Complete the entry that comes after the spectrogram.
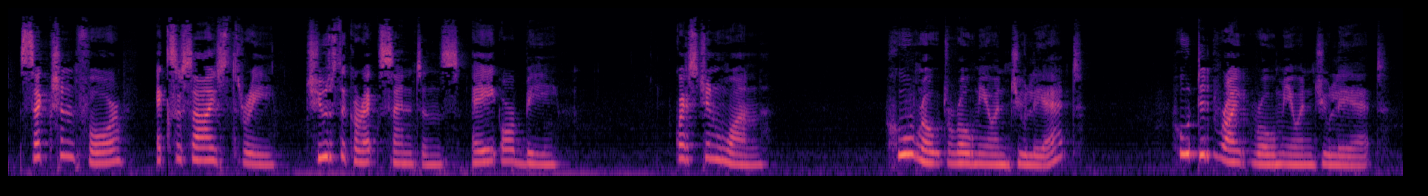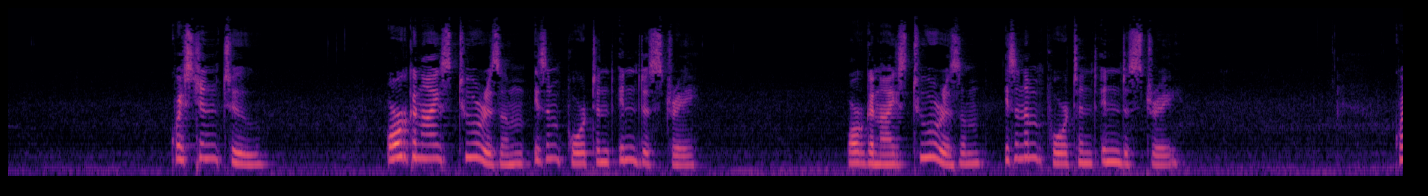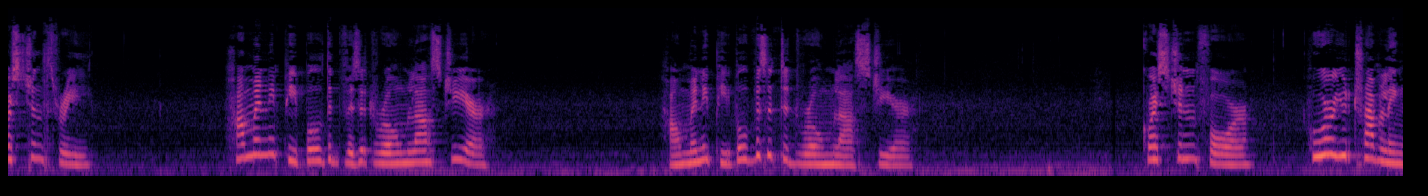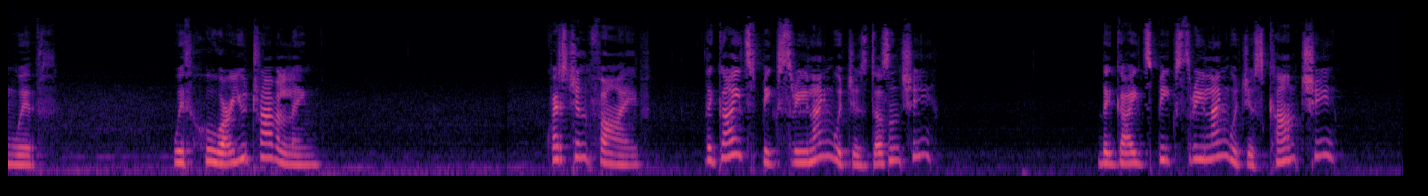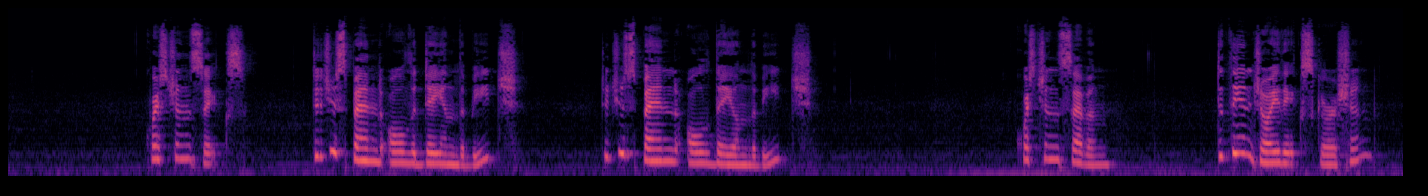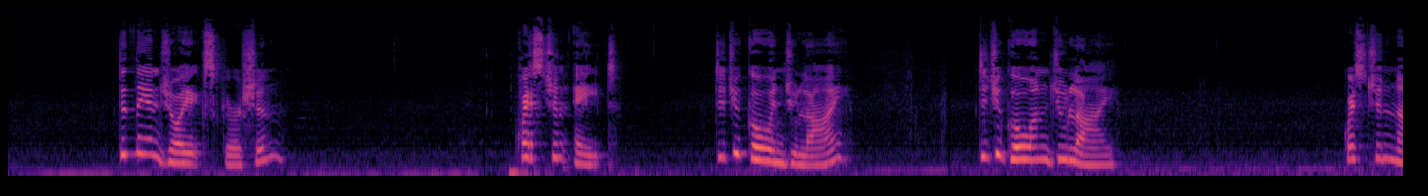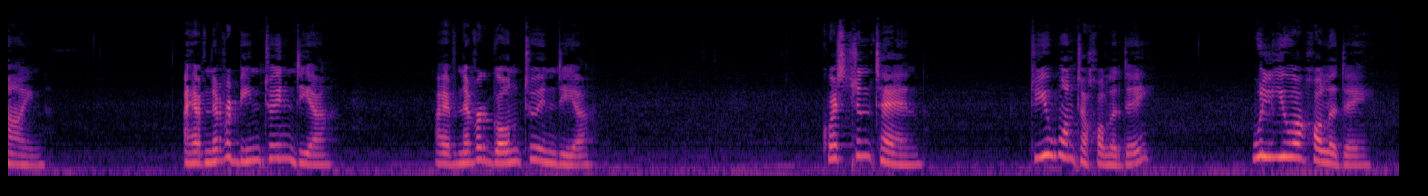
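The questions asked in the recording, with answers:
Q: Who wrote Romeo and Juliet? Who did write Romeo and Juliet?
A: A: Who wrote Romeo and Juliet?

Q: How many people did visit Rome last year? How many people visited Rome last year?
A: B: How many people visited Rome last year?

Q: Who are you traveling with? With who are you traveling?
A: A: Who are you traveling with?

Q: The guide speaks three languages, doesn't she? The guide speaks three languages, can't she?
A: A: The guide speaks three languages, doesn't she?

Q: Did you spend all the day on the beach? Did you spend all day on the beach?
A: B: Did you spend all day on the beach?

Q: Did they enjoy the excursion? Did they enjoy excursion?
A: A: Did they enjoy the excursion?

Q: Did you go in July? Did you go on July?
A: A: Did you go in July?

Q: Do you want a holiday? Will you a holiday?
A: A: Do you want a holiday?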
